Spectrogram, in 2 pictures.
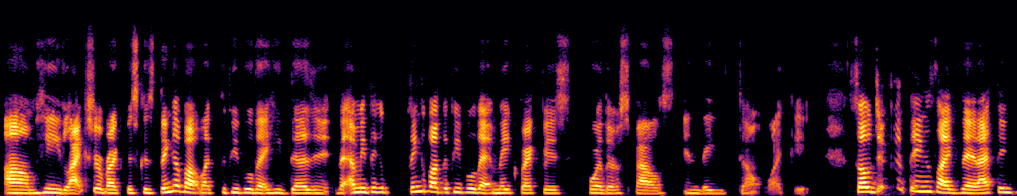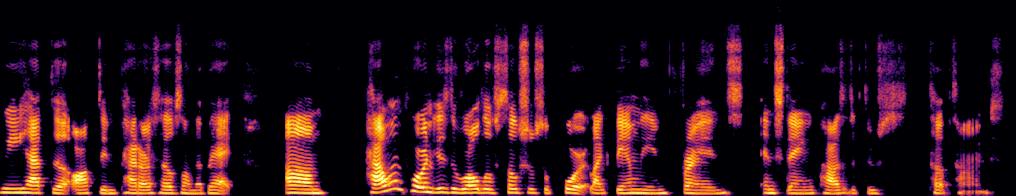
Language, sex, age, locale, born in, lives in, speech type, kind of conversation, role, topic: English, female, 25-29, en-US, United States, United States, conversation, podcast, host, How do you find strength and maintain hope when facing challenges?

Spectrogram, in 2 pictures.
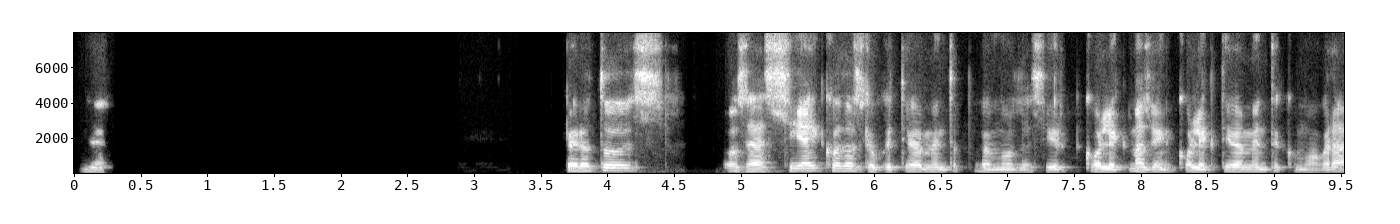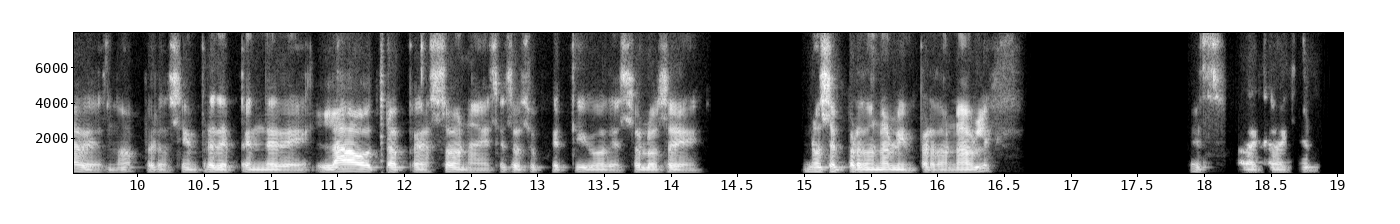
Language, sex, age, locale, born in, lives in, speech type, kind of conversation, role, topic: Spanish, male, 25-29, es-MX, Mexico, Mexico, conversation, unstructured, none, ¿Hasta qué punto perdonas a un amigo que te ha traicionado?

